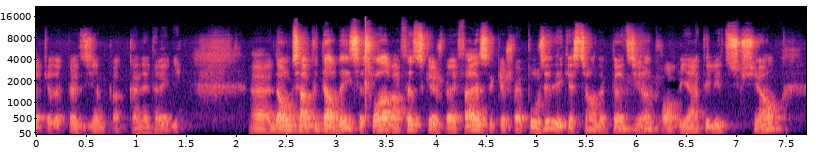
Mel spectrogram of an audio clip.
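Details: Adult speaker; normal speech.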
